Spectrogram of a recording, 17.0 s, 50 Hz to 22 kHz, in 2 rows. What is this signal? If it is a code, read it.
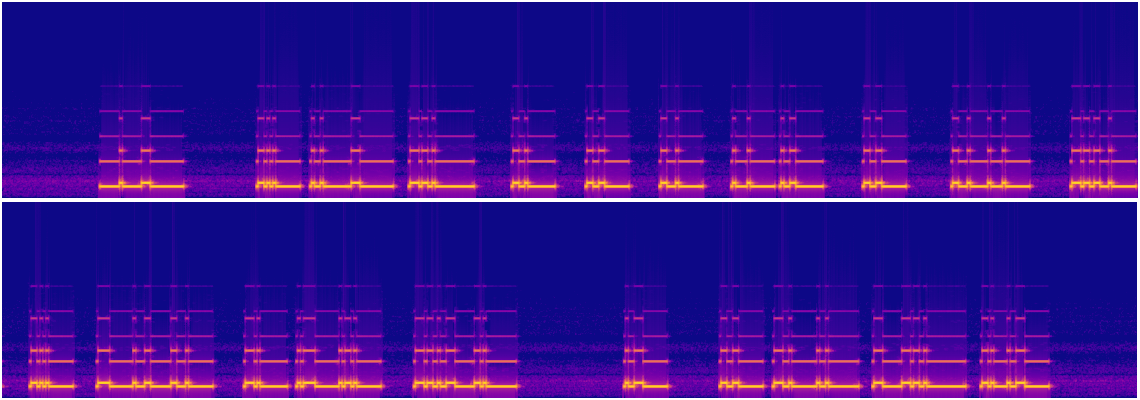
TTY/TDD text telephone tones (45.45 baud Baudot), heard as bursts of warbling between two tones, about 400 Hz shift, 1600 Hz centre. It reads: MR. PICKWICK CROUCHED AGAIN. GA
